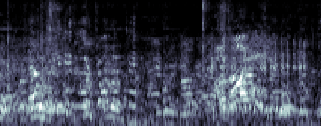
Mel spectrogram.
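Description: Chatter of several people talking and calling out over one another.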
